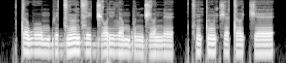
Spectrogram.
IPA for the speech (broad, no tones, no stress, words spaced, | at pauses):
tʌwombe d͡zɐ̃d͡ze d͡ʒɔɾi lɐmbo nd͡ʒʌnɛ | t͡sɛ̃tõt͡ʃɐ tʌ t͡ʃɛ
